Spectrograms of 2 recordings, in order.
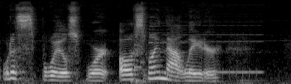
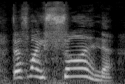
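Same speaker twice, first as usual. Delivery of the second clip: laughing mockery; 6 semitones higher, 3 dB louder, much slower than usual. Mocking repeat with laugh.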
